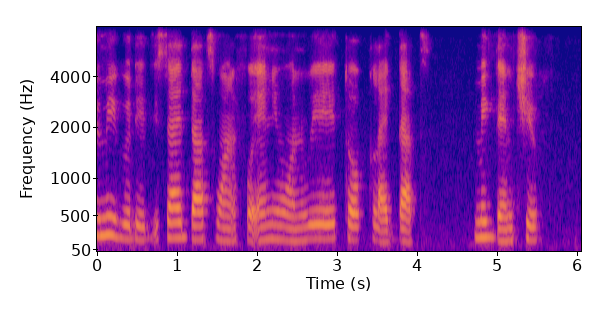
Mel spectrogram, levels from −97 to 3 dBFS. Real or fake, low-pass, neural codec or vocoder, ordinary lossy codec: real; 7.2 kHz; none; Opus, 16 kbps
